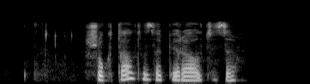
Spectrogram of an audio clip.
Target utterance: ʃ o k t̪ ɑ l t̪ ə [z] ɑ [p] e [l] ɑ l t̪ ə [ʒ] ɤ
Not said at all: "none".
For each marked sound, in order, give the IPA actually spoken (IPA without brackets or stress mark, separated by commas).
z, p, ɾ, z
